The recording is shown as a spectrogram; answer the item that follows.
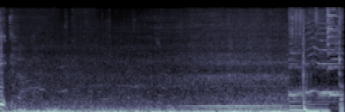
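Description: Road traffic on a city bridge: a steady low rumble of passing vehicles, with a low engine hum joining about halfway through. Music with a beat cuts in just before the end.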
